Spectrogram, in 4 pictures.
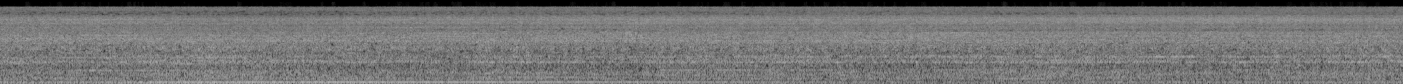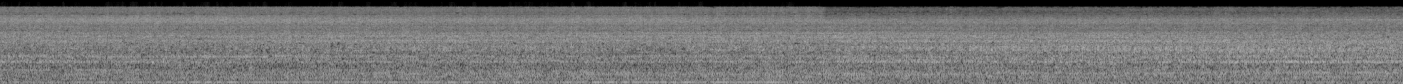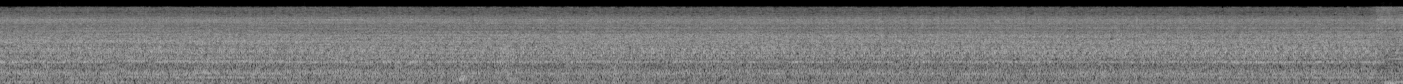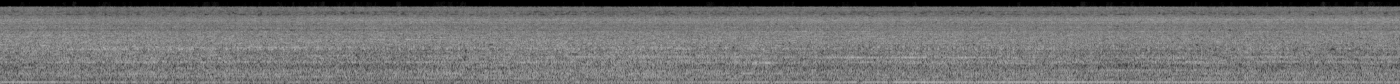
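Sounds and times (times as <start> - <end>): sawmill machinery hissing: 0.0 - 56.0.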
